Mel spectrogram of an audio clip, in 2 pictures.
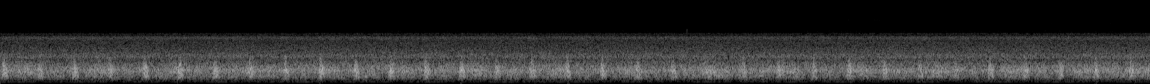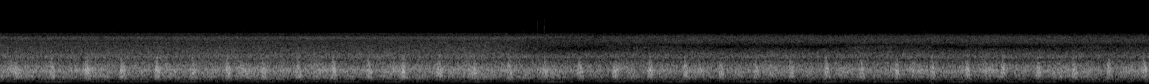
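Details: Fetal Doppler of Baby A at 9 weeks 6 days, found on the mother's left side after days of searching: rapid, steady whooshing pulses through Doppler hiss, a normal early fetal heartbeat.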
